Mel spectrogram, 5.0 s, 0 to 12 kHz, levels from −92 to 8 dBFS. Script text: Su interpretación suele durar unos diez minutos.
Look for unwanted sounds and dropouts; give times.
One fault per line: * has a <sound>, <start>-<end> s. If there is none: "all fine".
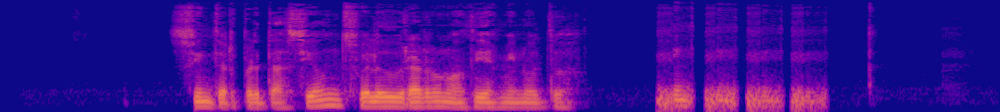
* has a laugh, 3.3-4.1 s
